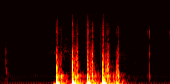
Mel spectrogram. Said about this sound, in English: Okay. Um, can I knock on the box? Sure, if you like.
